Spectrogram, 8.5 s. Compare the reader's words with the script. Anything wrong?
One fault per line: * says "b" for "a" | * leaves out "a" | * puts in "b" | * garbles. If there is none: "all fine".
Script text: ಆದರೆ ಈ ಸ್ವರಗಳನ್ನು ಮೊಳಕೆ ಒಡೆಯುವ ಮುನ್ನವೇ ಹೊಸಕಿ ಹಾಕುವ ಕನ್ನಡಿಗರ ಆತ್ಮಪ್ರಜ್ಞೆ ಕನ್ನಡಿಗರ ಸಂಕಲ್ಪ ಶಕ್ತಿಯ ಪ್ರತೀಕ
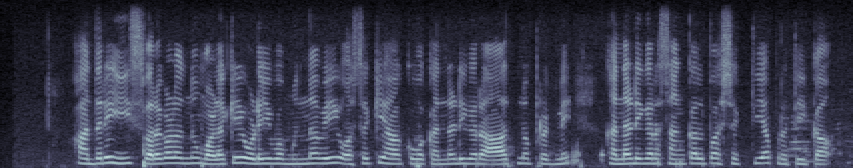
all fine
